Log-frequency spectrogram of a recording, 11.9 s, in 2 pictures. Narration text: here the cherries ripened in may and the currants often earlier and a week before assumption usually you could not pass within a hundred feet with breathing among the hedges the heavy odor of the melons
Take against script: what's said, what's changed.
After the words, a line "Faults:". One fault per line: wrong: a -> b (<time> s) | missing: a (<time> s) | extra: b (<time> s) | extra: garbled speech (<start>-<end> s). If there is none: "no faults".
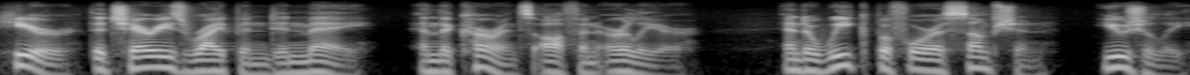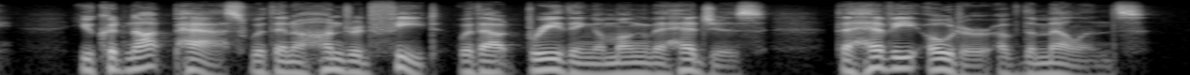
here the cherries ripened in may and the currants often earlier and a week before assumption usually you could not pass within a hundred feet without breathing among the hedges the heavy odor of the melons
Faults:
wrong: with -> without (8.2 s)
